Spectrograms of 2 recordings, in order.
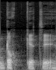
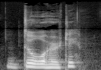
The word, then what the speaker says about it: Doherty: Men eh, med eh, Kom ni fram till hur man uttalar, säger man dockety eller vad säger man? – Doherty. – Doherty, mm. ja.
